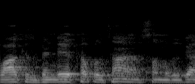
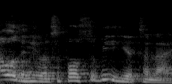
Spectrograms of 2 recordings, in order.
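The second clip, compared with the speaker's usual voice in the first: mock angry voice, higher pitch; 5 semitones higher than usual. Retelling what was said to the guy arguing at the door: retelling own angry words. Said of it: "He's getting mad now".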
